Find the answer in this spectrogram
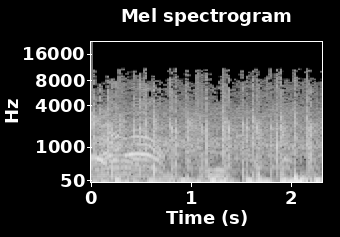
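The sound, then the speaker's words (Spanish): Studio audience applause on a Spanish-language talk show, heard as scattered claps mixed with voices. It is brief and moderately loud, with people talking over the clapping throughout. “Un aplauso para los buenos hombres.”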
